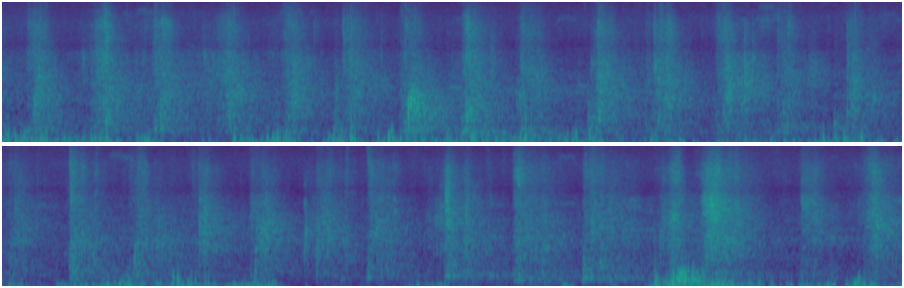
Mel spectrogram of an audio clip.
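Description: Footsteps crunch on gravel, echoing in a tunnel.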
